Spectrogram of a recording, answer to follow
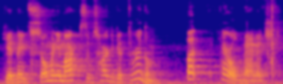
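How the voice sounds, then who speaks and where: A man reading a children's picture book aloud as an expressive storyteller, putting theatrical emphasis on key words. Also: fairly high pitch, moderate pace.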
